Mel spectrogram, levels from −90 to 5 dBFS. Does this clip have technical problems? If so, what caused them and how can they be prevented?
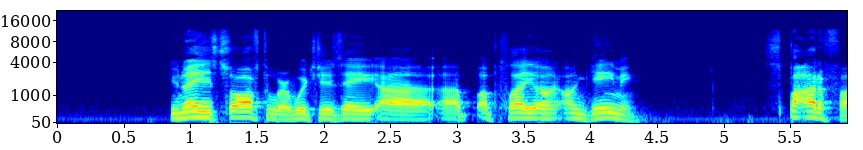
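Yes. From 1.07 to 3.64 s, just before "on gaming", the speech turns choppy and robotic. This is repeated packet loss: short holes, the longest 50 ms, were each papered over by extending the preceding sound. A steadier network connection or a deeper jitter buffer would prevent it.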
